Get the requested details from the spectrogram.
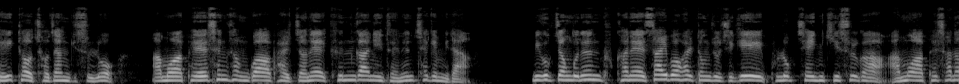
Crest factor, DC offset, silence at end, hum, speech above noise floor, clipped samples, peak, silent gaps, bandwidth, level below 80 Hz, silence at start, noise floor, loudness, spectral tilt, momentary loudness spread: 16 dB; under 0.1%; 0 s; none; 46 dB; under 0.1%; -12 dBFS; none; 15.5 kHz; -62 dBFS; 0 s; -73 dBFS; -27 LUFS; -5 dB/octave; 6 LU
